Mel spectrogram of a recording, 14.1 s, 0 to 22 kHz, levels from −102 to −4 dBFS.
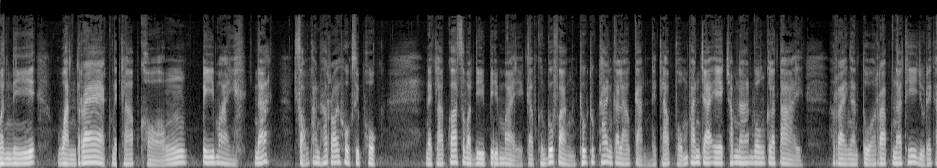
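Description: At 1.73 to 1.79 s the speech drops into a short, soft-edged hole, and at 7.39 to 7.42 s it briefly dips. That's AAC frame loss with muting: the decoder zeroed the missing spectrum, fading out and back in over about a frame, with about 43 ms lost, then about 21 ms, which fits two lost frames, then one.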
